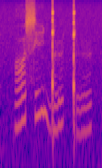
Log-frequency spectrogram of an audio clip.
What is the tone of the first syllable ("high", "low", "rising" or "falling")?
rising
